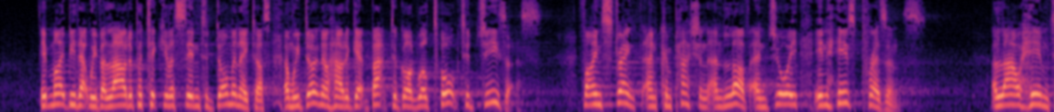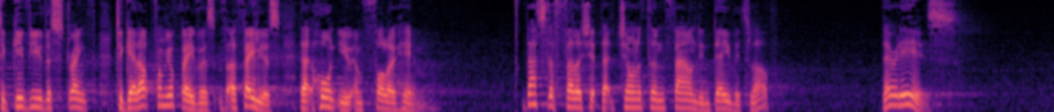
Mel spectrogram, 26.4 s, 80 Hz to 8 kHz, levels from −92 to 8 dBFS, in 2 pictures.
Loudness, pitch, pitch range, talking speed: -22 LUFS, 195 Hz, 170-220 Hz, 160 wpm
